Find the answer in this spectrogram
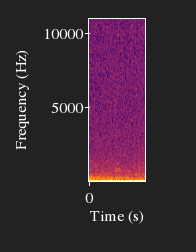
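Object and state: Nothing is struck.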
